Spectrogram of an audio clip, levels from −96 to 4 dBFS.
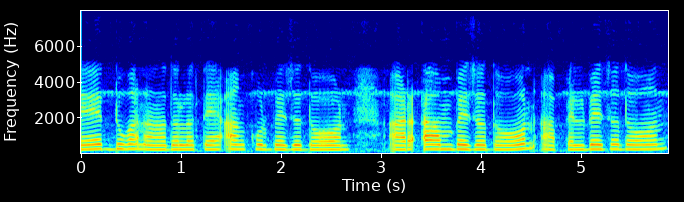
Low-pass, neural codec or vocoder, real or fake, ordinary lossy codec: none; codec, 16 kHz, 16 kbps, FreqCodec, larger model; fake; none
